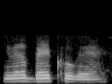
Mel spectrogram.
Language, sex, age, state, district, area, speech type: Hindi, male, 18-30, Uttar Pradesh, Jaunpur, urban, conversation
